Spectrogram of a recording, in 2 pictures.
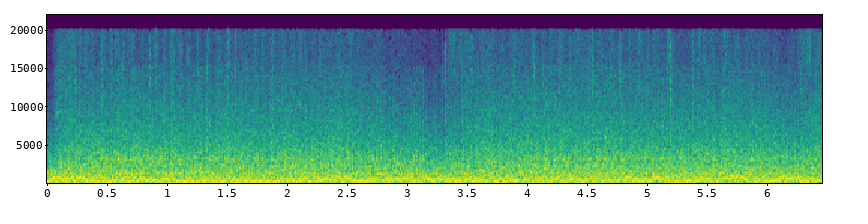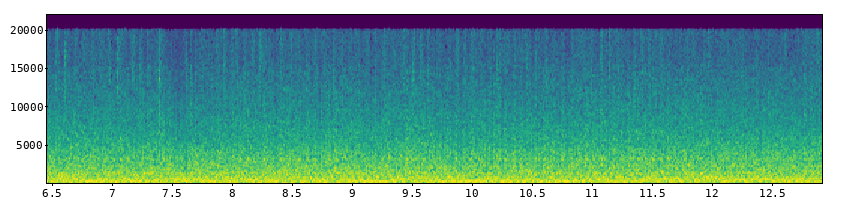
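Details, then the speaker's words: Toro CCR 1000 3 hp two-stroke snow-thrower, after restart with fuel in it; old stale gas had been sitting unused: loud raspy two-stroke buzz at steady speed, no stumbling; running normally, though the fault later recurs. "All right, we got it going for him. There was old gas sitting in there because it wasn't used, and let's turn it back on again."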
